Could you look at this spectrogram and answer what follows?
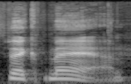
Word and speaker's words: McMahon: but just like Vince, it's McMahon.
